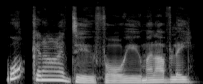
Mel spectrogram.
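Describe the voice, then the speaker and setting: A man's voice: on the low side, sing-song, a little fast, warm tone, no room sound, studio quality, voice pushed up. A man doing a brash flirty café wife. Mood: flirtatious. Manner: emphatic, coquettish.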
